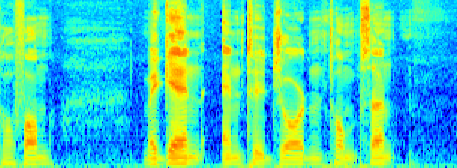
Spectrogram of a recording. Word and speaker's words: Thompson: McGinn into Jordan Thompson. It's not got the J there because it's spelled differently, the Thompson, but it is pronounced the same, of course.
